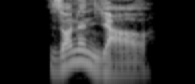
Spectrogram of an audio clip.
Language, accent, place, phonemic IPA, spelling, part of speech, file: German, Germany, Berlin, /ˈzɔnənˌjaːɐ̯/, Sonnenjahr, noun, De-Sonnenjahr.ogg
- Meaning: solar year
